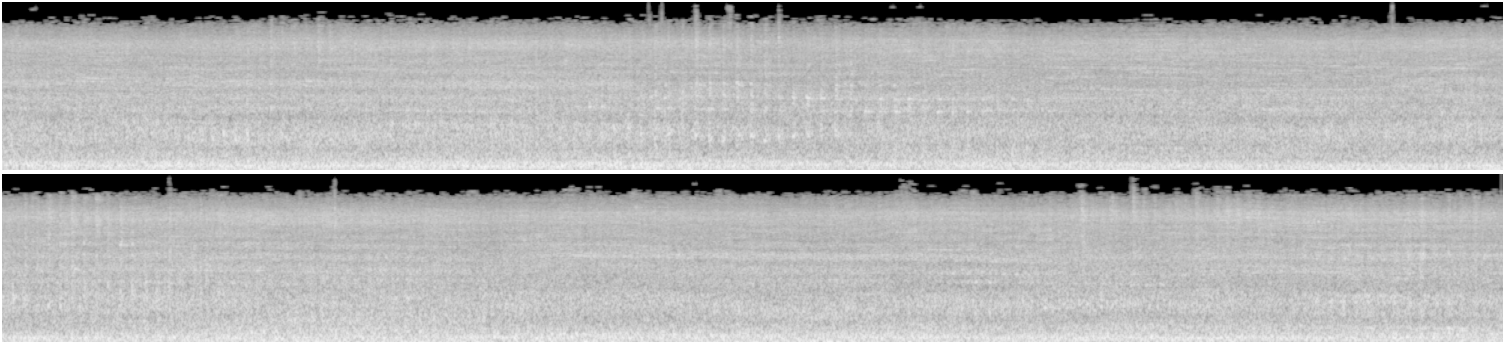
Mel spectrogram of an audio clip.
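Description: CSX intermodal freight train's cars rolling past, a steady loud rumble and clatter of wheels over the rails with no let-up.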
